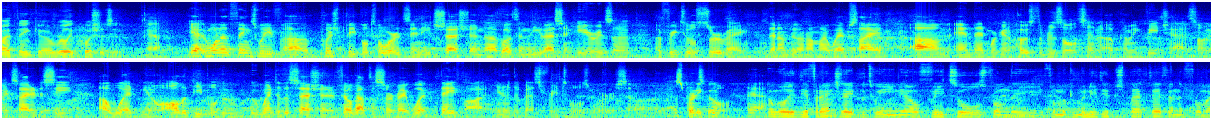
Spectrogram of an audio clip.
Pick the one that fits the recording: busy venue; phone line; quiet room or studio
busy venue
